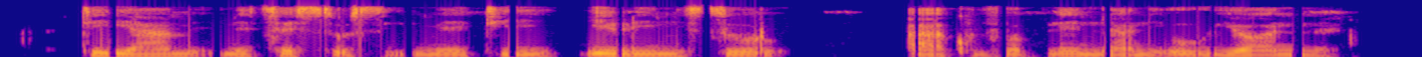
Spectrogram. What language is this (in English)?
Esperanto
